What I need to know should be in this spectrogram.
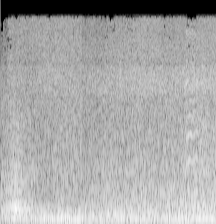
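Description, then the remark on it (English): A steady, loud rush of spraying water fills the space as a car goes through a car wash, a continuous hiss over a low mechanical rumble, with no breaks or changes in intensity. “a little nervous as the car wash began. There was a lot of noise. Look! Water!”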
